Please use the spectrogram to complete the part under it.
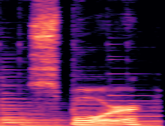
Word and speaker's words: Spore: His name is Chuck Spore, which he says rhymes with duck score, so I hope that got that right.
